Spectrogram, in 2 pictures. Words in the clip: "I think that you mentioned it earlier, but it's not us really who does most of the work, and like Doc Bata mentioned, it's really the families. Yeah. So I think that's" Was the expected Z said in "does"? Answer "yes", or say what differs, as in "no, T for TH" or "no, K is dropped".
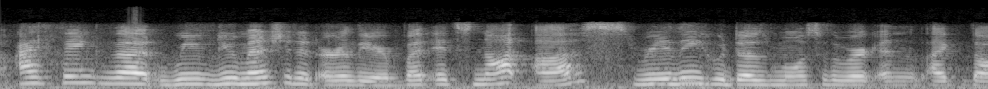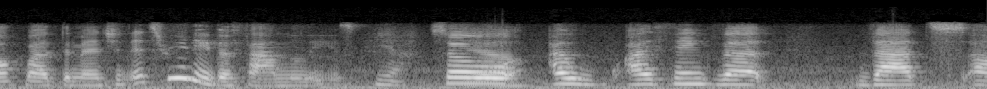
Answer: yes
